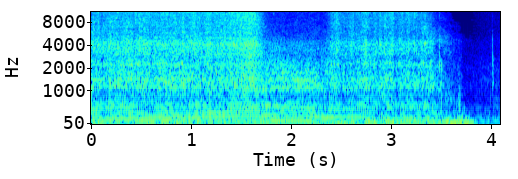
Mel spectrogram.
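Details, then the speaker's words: Toyota Corolla, 1.8 L four-cylinder, 5-speed manual, almost 300,000 miles, original owner, driving: strong clean pull with smoothly rising note through the revs, no misfire or knock; healthy engine under load. "Now listen to it. It's purring like a kitten."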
